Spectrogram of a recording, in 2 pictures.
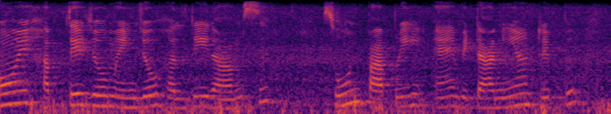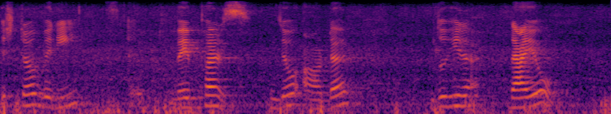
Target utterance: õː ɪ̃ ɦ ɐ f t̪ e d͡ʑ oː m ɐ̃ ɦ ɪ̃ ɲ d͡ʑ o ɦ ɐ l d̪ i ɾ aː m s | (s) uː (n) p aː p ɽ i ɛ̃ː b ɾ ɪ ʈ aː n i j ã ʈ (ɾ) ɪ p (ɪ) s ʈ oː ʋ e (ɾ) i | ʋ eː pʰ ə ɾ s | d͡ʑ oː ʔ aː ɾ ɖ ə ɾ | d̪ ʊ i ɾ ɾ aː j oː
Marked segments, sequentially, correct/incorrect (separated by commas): correct, correct, correct, correct, correct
